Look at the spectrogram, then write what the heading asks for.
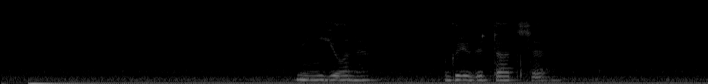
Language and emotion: Russian, sad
